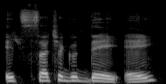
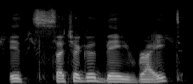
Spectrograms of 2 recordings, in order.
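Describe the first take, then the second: First: "It's such a good day, eh?" said slowly with a rising "eh" tag; a slow Canadian line ending on a questioning "eh". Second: "It's such a good day, right?" said slowly, rising on "right"; a slow American line with a rising "right?" tag. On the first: Teacher showing students how Canadians end sentences, slow with a rising eh. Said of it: "Por exemplo". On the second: Teacher showing students the American version, slow with a rising right. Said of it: "Eles já usam mais o "right". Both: Shown as a demonstration.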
